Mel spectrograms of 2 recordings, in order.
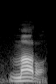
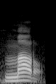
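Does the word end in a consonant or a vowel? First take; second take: consonant; consonant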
